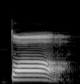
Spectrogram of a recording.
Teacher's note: ত জিহ্বার আগা সামনের ওপরের দুই দাঁতের আগার সঙ্গে লাগায় উচ্চারণ হবে ত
